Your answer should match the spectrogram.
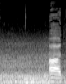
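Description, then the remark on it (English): Steady low rumble of a car interior as the car is driven in traffic on the way to work, with a brief harmonic tone near the end like a horn or brief voice rising over the engine hum. “I'm driving to my job.”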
